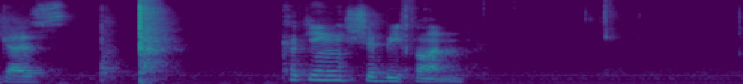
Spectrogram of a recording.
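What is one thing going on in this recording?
An egg cracks against a glass bowl.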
